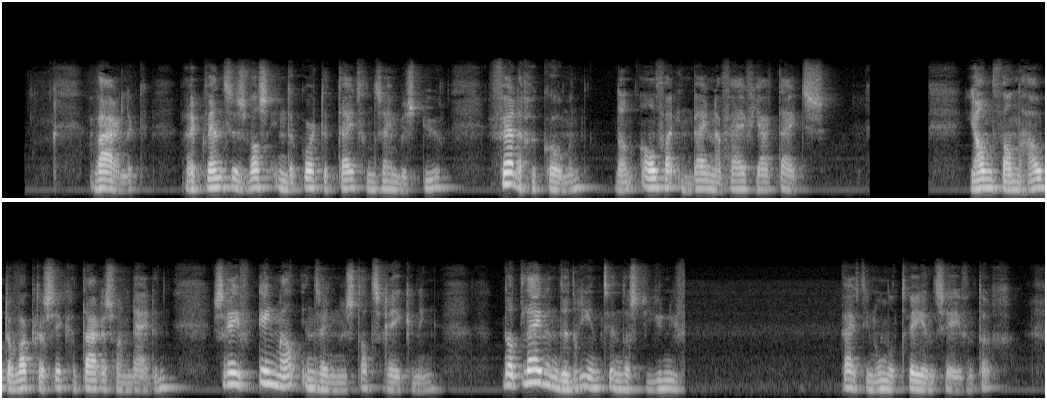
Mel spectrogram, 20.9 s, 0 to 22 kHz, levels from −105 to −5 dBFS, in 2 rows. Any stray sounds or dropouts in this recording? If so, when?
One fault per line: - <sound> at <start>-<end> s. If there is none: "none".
none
